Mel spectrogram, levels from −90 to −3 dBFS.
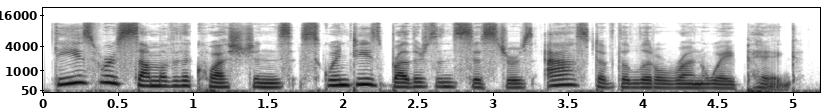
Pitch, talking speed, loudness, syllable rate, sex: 195 Hz, 185 wpm, -17 LUFS, 5.4 syllables/s, female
